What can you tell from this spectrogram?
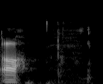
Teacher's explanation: जिनमें मुंह पूरा खुलता है। तो मुंह पूरा खुलता है वो कौन सा स्वर है? आ स्वर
